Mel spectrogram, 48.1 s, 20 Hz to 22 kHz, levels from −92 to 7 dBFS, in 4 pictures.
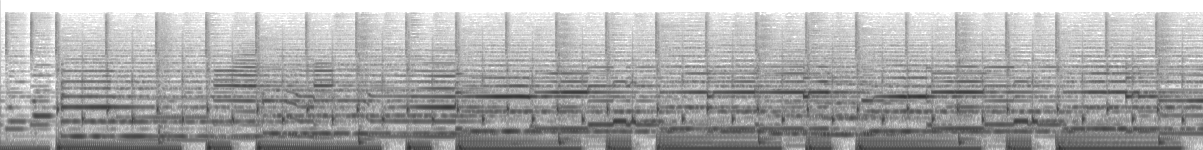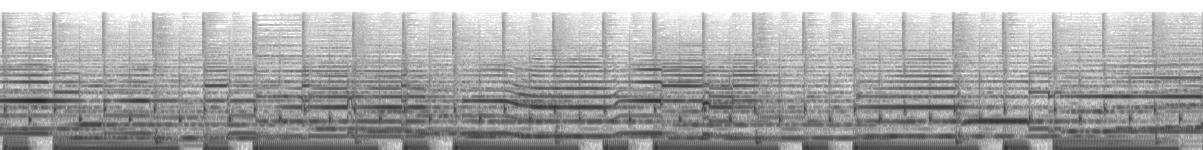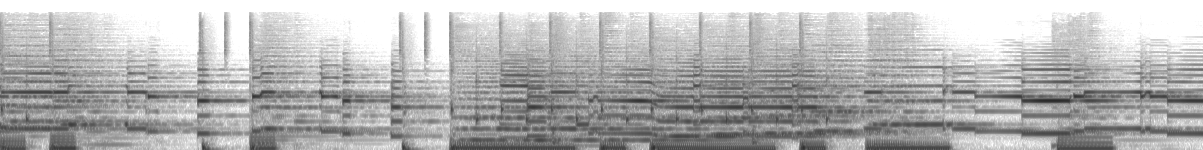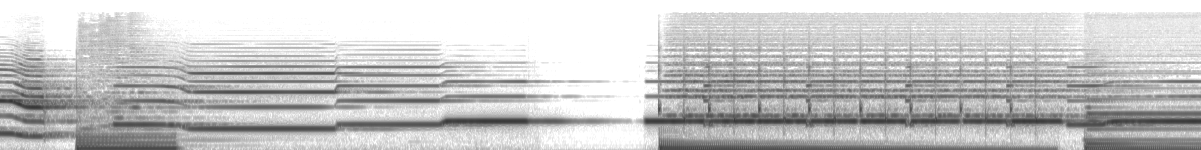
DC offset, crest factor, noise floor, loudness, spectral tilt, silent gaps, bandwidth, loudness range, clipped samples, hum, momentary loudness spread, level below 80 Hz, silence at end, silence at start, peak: under 0.1%; 18 dB; -54 dBFS; -19 LUFS; -5 dB/octave; none; 15.5 kHz; 5 LU; under 0.1%; none; 8 LU; -28 dBFS; 0 s; 0 s; -2 dBFS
